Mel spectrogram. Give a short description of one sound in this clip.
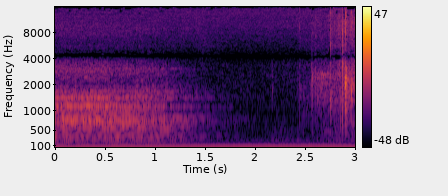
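A large mixed choir sings a sustained chord that fades away in a reverberant hall.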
